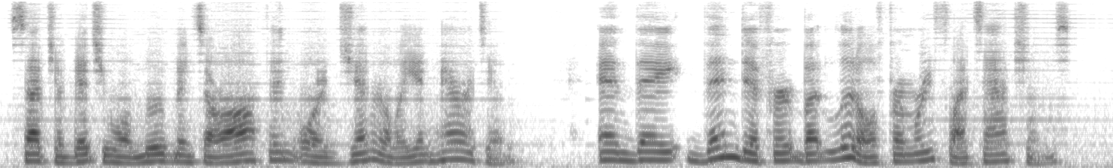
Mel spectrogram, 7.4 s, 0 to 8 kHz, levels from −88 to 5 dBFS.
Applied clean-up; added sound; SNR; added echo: neural separator model SepFormer DNS4.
